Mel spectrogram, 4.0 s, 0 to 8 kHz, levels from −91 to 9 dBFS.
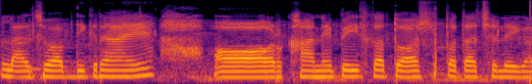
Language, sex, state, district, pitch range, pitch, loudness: Hindi, female, Goa, North and South Goa, 170-185 Hz, 175 Hz, -15 LUFS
